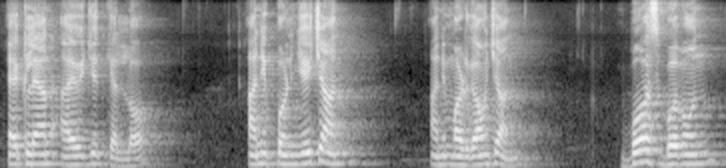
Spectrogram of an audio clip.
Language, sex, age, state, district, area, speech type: Goan Konkani, male, 60+, Goa, Tiswadi, rural, spontaneous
